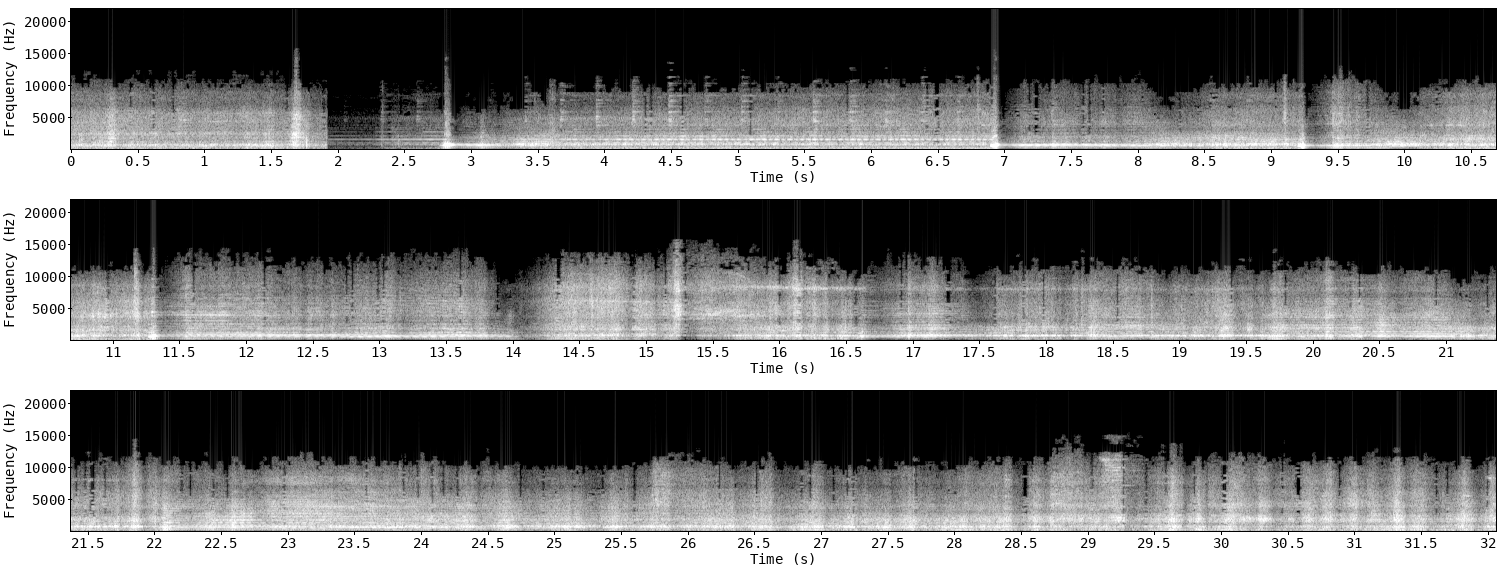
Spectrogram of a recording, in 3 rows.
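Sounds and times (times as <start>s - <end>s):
rail and wheel noise: 0.0s - 32.0s
locomotive horn blasts: 2.8s - 3.8s, 6.9s - 10.3s, 11.2s - 14.1s, 16.6s - 17.5s, 18.2s - 26.5s.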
